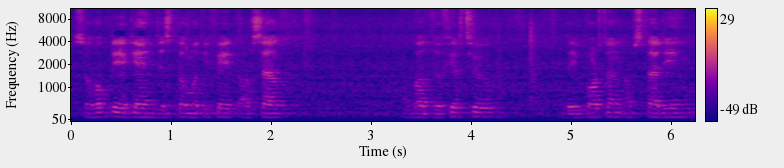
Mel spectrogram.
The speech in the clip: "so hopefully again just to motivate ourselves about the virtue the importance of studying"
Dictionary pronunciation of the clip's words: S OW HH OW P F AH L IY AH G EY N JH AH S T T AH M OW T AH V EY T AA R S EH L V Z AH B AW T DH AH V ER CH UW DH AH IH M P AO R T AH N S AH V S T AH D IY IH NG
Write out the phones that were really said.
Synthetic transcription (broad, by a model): S OW HH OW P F L IY AH G EY N JH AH S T T AH M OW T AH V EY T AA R S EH L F AH B AW T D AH F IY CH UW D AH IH M P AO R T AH N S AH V S T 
